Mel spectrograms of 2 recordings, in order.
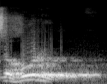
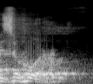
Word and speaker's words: suhur: Kalau yang di situ kita sedangkan di situ makan itu namanya bukan sahur. Wa yasulus suhuru. Tuh bacanya bukan sahur tapi suhur. Ya suhur bidomisin dengan mendomahkan sin, bukan sa tapi su.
